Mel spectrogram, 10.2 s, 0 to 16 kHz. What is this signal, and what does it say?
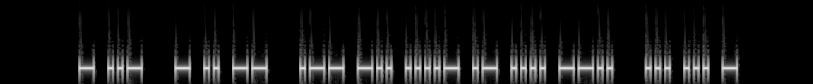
Morse code, heard as a keyed tone, about 20 wpm, 700 Hz. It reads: TU TIM WD4AHZ SST
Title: K1USN SST QSO Practice - 20wpm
